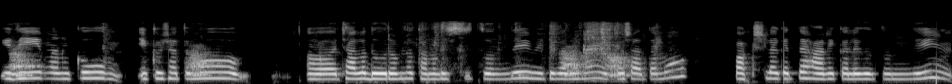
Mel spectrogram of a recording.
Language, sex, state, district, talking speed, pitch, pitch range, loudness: Telugu, female, Telangana, Karimnagar, 65 wpm, 260 Hz, 250-280 Hz, -16 LUFS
